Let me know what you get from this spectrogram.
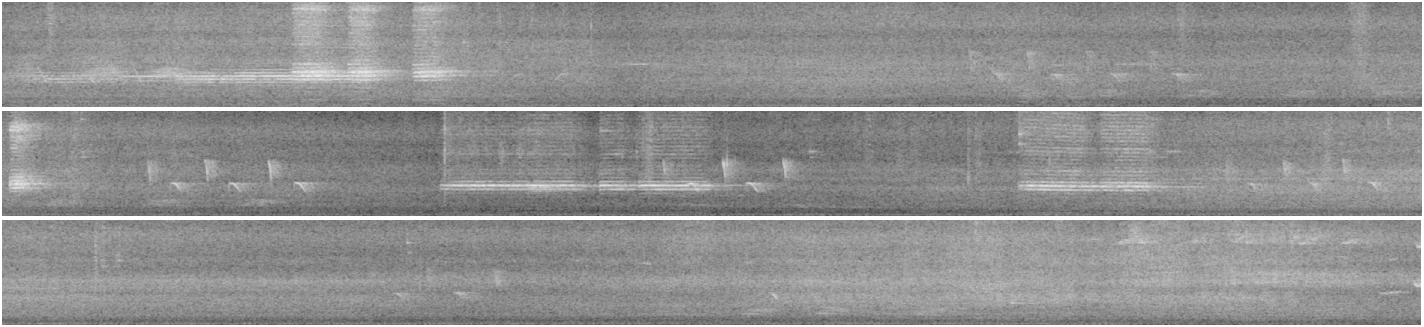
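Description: Birds chirping in short runs of high, repeated calls, loudest about two seconds in, around thirteen seconds and around seventeen seconds, over a steady low hum of road traffic.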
